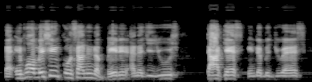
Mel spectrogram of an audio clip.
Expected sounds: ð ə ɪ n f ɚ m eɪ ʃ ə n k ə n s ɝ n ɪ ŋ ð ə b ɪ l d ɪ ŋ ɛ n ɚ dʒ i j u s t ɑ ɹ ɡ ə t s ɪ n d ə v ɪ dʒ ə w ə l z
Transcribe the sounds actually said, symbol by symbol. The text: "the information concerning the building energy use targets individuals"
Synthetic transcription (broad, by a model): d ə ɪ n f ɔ m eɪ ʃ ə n k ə n s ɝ n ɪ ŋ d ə b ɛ d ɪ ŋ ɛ n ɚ dʒ i j u s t ɑ ɡ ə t s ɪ n d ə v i dʒ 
